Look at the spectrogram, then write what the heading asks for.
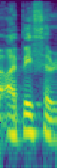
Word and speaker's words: Ibiza: over there no well the Zed and the CZ sort of pronounced with a lisp yeah so Ibiza is correct right so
